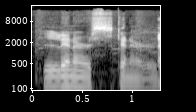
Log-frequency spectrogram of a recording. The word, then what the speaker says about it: Lynyrd Skynyrd: Perché sarebbe Lynyrd Skynyrd. – Ecco qua, vedi che lo... Bravo, lui è bravo, eh.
